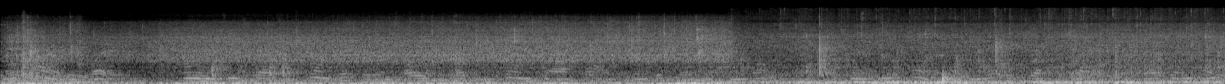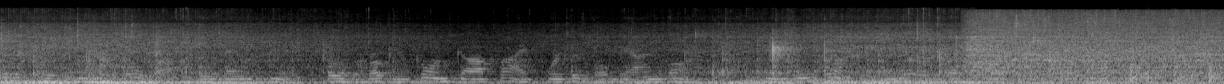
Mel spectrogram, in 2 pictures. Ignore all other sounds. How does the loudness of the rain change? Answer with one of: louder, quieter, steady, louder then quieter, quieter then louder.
quieter then louder.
